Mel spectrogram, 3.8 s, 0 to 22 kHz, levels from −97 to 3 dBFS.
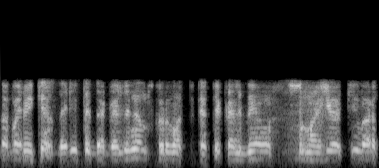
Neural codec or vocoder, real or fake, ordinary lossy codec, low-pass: codec, 32 kHz, 1.9 kbps, SNAC; fake; AAC, 24 kbps; 3.6 kHz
